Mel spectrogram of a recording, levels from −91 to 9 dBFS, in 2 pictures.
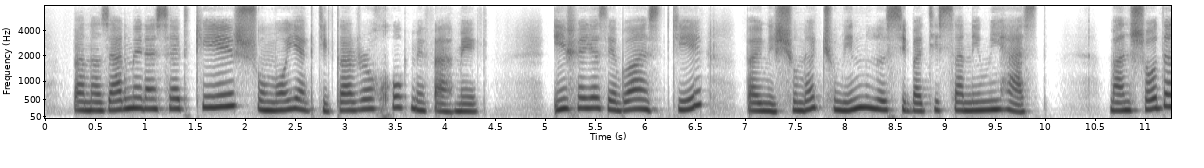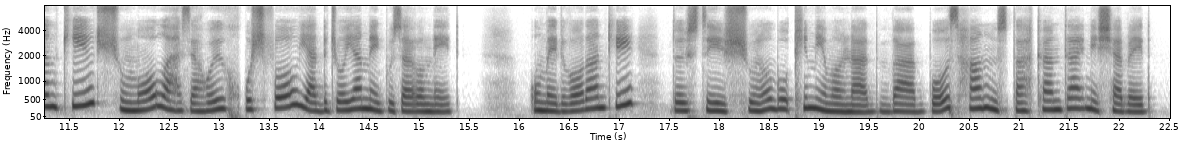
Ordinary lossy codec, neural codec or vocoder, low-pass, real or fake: none; codec, 16 kHz, 0.5 kbps, FunCodec, trained on Chinese and English, 25 frames a second; none; fake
